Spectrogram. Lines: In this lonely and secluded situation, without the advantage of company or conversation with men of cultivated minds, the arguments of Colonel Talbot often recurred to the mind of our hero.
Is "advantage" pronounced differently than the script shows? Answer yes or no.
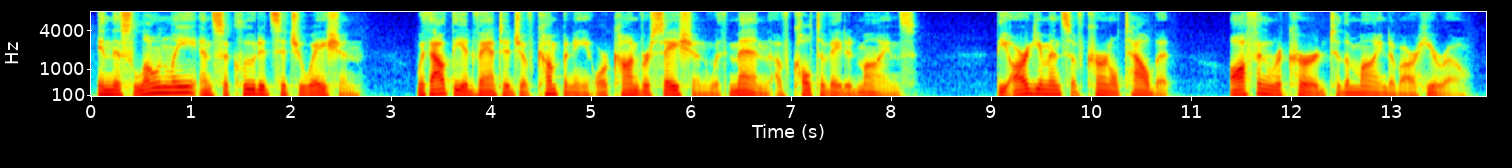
no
